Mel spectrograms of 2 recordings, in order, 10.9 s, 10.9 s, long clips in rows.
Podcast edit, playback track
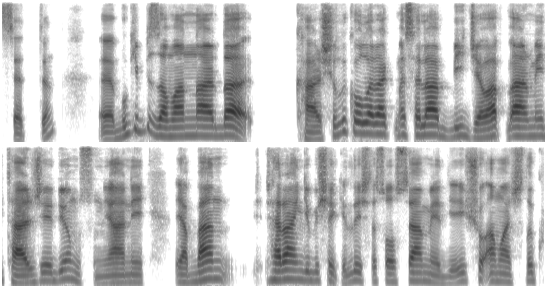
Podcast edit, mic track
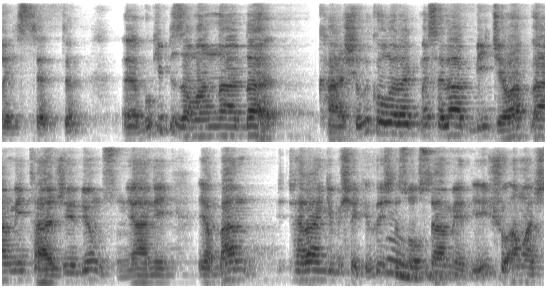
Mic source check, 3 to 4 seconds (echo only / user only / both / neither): echo only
